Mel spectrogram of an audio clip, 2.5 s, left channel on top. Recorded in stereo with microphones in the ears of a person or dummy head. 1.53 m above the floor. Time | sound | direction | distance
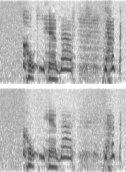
0.5 | laughter | 85° left | ?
